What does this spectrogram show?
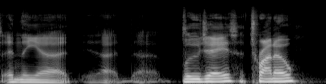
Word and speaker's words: Toronto: when it split uh one uh 1-1 in Toronto and we're talking about baseball by the way, the Dodgers and the uh Blue Jays. Toronto, not Toronto.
